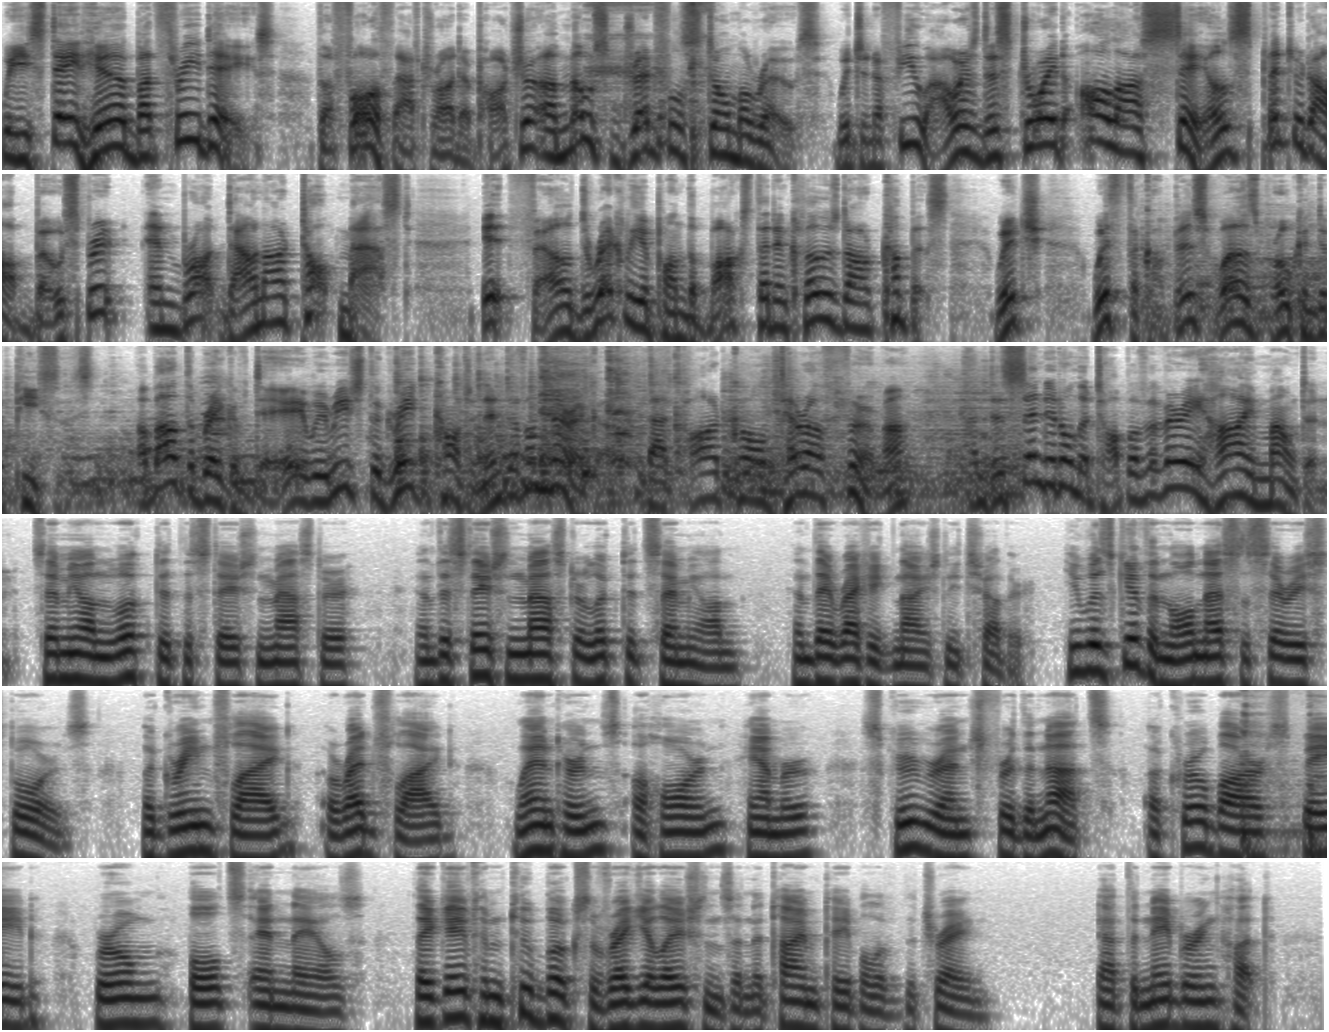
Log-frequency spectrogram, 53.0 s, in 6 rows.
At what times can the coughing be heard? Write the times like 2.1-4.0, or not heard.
3.9-4.8, 21.2-22.1, 43.6-44.2.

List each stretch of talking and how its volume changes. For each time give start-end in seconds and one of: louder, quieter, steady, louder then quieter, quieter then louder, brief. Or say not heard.
0.0-50.8 steady
51.5-52.6 brief.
